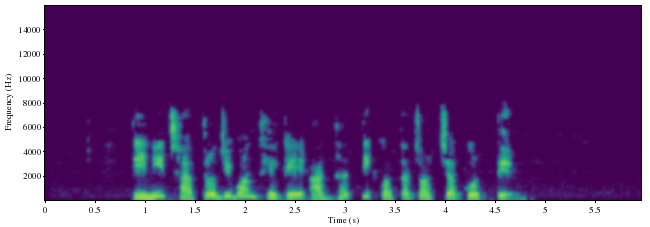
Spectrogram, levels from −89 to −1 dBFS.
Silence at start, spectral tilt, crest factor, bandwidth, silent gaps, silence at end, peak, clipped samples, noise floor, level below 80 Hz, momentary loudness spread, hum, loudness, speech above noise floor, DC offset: 0.9 s; -2.5 dB/octave; 18 dB; 7.8 kHz; none; 1.3 s; -2 dBFS; under 0.1%; -77 dBFS; -64 dBFS; 8 LU; none; -18 LUFS; 60 dB; under 0.1%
